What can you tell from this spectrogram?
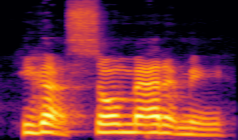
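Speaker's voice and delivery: ordinary talk, nothing marked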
